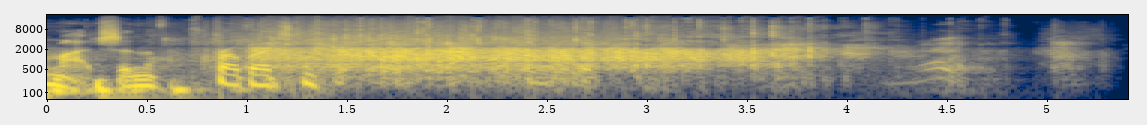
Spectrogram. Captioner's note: audience applauds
